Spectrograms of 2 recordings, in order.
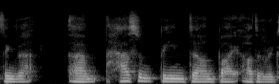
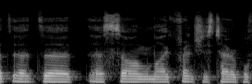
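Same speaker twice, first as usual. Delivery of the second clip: ordinary talk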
